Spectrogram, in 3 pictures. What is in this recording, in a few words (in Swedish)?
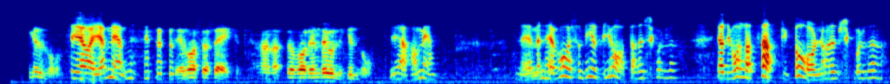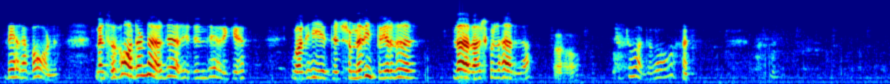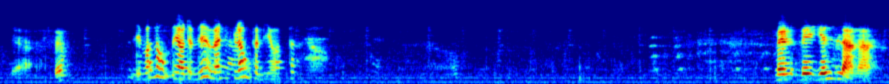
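Grimeton Halland, dialekter; Folkminnen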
